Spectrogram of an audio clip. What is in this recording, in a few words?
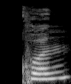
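"kun", second tone, pinyin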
